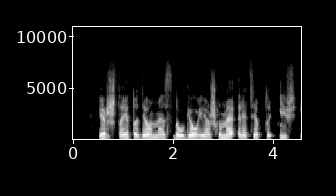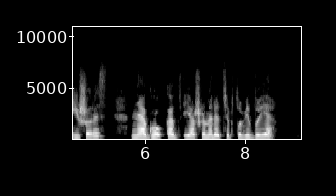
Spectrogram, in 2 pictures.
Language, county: Lithuanian, Panevėžys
